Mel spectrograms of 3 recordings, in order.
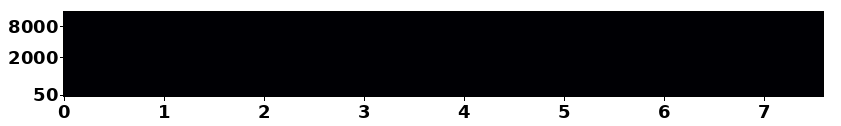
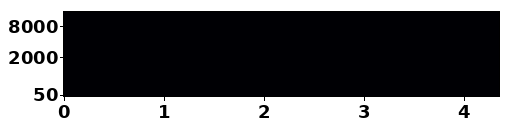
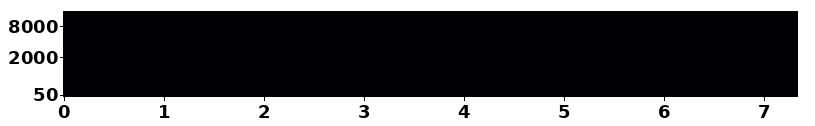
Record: three_cough_length: 7.6 s
three_cough_amplitude: 3
three_cough_signal_mean_std_ratio: 0.2
cough_length: 4.4 s
cough_amplitude: 2
cough_signal_mean_std_ratio: 0.23
exhalation_length: 7.3 s
exhalation_amplitude: 3
exhalation_signal_mean_std_ratio: 0.2
survey_phase: beta (2021-08-13 to 2022-03-07)
age: 65+
gender: Female
wearing_mask: 'No'
symptom_headache: true
smoker_status: Ex-smoker
respiratory_condition_asthma: false
respiratory_condition_other: false
recruitment_source: REACT
submission_delay: 1 day
covid_test_result: Negative
covid_test_method: RT-qPCR
influenza_a_test_result: Negative
influenza_b_test_result: Negative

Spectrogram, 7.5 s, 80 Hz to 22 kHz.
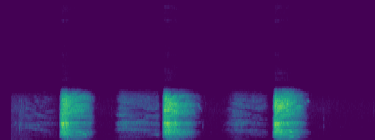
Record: exhalation_length: 7.5 s
exhalation_amplitude: 29163
exhalation_signal_mean_std_ratio: 0.33
survey_phase: alpha (2021-03-01 to 2021-08-12)
age: 65+
gender: Female
wearing_mask: 'No'
symptom_none: true
smoker_status: Never smoked
respiratory_condition_asthma: false
respiratory_condition_other: false
recruitment_source: REACT
submission_delay: 2 days
covid_test_result: Negative
covid_test_method: RT-qPCR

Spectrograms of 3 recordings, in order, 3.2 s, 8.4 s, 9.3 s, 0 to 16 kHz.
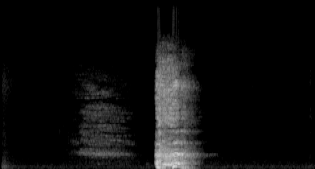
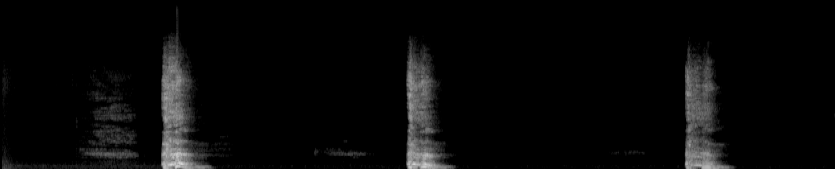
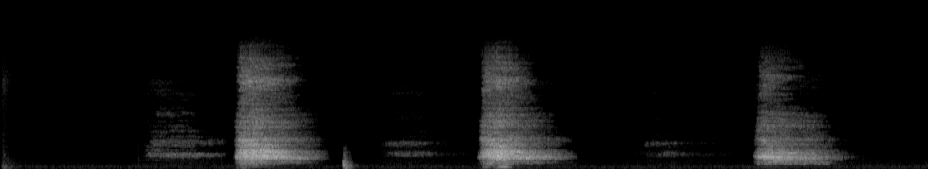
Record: cough_length: 3.2 s
cough_amplitude: 25846
cough_signal_mean_std_ratio: 0.27
three_cough_length: 8.4 s
three_cough_amplitude: 26027
three_cough_signal_mean_std_ratio: 0.25
exhalation_length: 9.3 s
exhalation_amplitude: 10241
exhalation_signal_mean_std_ratio: 0.39
survey_phase: beta (2021-08-13 to 2022-03-07)
age: 45-64
gender: Male
wearing_mask: 'No'
symptom_none: true
smoker_status: Ex-smoker
respiratory_condition_asthma: true
respiratory_condition_other: false
recruitment_source: REACT
submission_delay: 1 day
covid_test_result: Negative
covid_test_method: RT-qPCR
influenza_a_test_result: Negative
influenza_b_test_result: Negative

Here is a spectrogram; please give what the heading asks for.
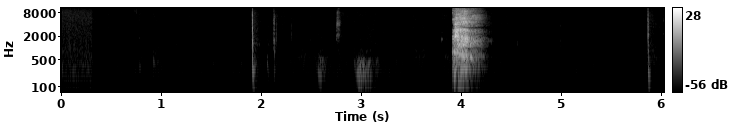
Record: cough_length: 6.0 s
cough_amplitude: 8911
cough_signal_mean_std_ratio: 0.16
survey_phase: beta (2021-08-13 to 2022-03-07)
age: 65+
gender: Female
wearing_mask: 'No'
symptom_none: true
smoker_status: Never smoked
respiratory_condition_asthma: false
respiratory_condition_other: false
recruitment_source: REACT
submission_delay: 2 days
covid_test_result: Negative
covid_test_method: RT-qPCR
influenza_a_test_result: Negative
influenza_b_test_result: Negative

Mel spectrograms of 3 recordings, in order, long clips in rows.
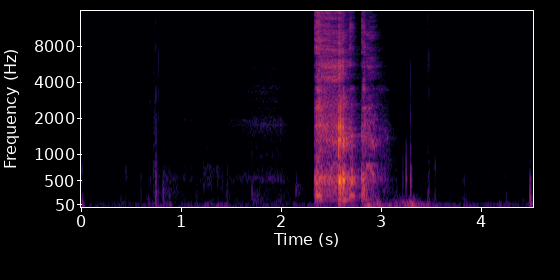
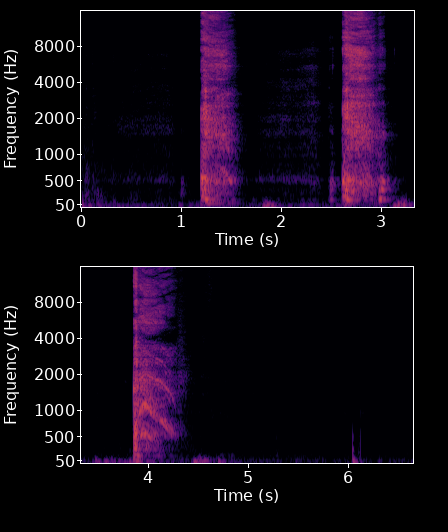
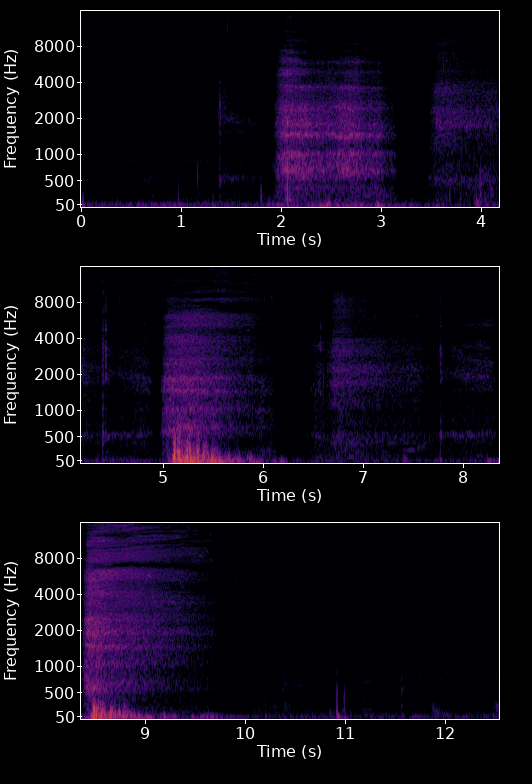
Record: cough_length: 4.5 s
cough_amplitude: 16056
cough_signal_mean_std_ratio: 0.25
three_cough_length: 6.7 s
three_cough_amplitude: 7747
three_cough_signal_mean_std_ratio: 0.33
exhalation_length: 12.5 s
exhalation_amplitude: 2055
exhalation_signal_mean_std_ratio: 0.36
survey_phase: alpha (2021-03-01 to 2021-08-12)
age: 18-44
gender: Male
wearing_mask: 'No'
symptom_cough_any: true
symptom_shortness_of_breath: true
symptom_fatigue: true
symptom_change_to_sense_of_smell_or_taste: true
symptom_loss_of_taste: true
smoker_status: Never smoked
respiratory_condition_asthma: false
respiratory_condition_other: false
recruitment_source: Test and Trace
submission_delay: 2 days
covid_test_result: Positive
covid_test_method: RT-qPCR
covid_ct_value: 13.5
covid_ct_gene: N gene
covid_ct_mean: 13.9
covid_viral_load: 28000000 copies/ml
covid_viral_load_category: High viral load (>1M copies/ml)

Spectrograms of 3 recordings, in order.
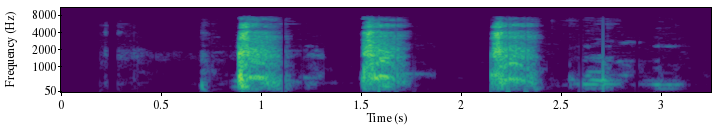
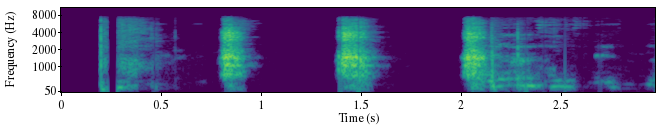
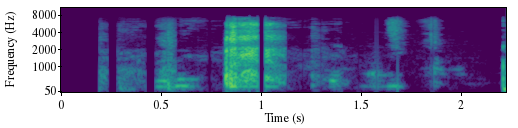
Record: three_cough_length: 3.3 s
three_cough_amplitude: 28315
three_cough_signal_mean_std_ratio: 0.31
exhalation_length: 3.0 s
exhalation_amplitude: 32768
exhalation_signal_mean_std_ratio: 0.3
cough_length: 2.2 s
cough_amplitude: 29345
cough_signal_mean_std_ratio: 0.3
survey_phase: beta (2021-08-13 to 2022-03-07)
age: 18-44
gender: Female
wearing_mask: 'No'
symptom_shortness_of_breath: true
symptom_abdominal_pain: true
symptom_fatigue: true
symptom_onset: 4 days
smoker_status: Never smoked
respiratory_condition_asthma: false
respiratory_condition_other: false
recruitment_source: REACT
submission_delay: 1 day
covid_test_result: Negative
covid_test_method: RT-qPCR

